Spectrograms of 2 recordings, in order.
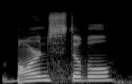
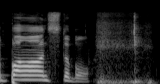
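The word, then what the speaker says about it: Barnstaple: like bournemouth right like we don't say mouth it's it's bournemouth you know those kind of those kind of words this is spelled barn stable i think it's called barnstable welcome to bonstable anywho as you were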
